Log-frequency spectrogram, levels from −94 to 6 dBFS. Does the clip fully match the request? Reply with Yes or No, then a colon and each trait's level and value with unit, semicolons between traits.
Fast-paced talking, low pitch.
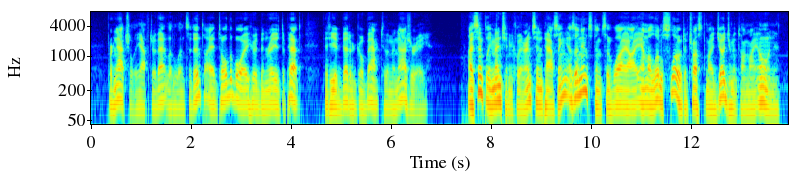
Yes: fast, 210 wpm; low, 105 Hz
